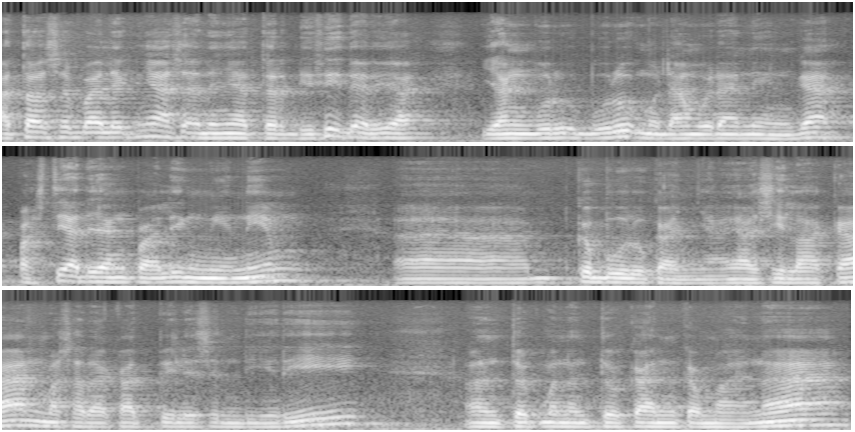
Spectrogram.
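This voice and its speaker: A man with a Madurese accent, audible room echo and noticeable background noise. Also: medium pitch for a man, ordinary pitch variation, moderate pace. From Madura, Indonesia. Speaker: Islamic cleric and local political figure. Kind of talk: interview.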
